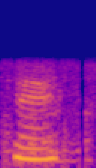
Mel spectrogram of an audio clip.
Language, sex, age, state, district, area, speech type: Assamese, female, 60+, Assam, Dibrugarh, rural, conversation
